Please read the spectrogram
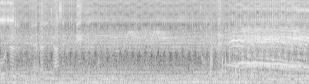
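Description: Experimental musique concrète sound collage: a dense, steady low drone layered with noise and scattered gliding tones, with a long, slowly falling tone coming in about four and a half seconds in.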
